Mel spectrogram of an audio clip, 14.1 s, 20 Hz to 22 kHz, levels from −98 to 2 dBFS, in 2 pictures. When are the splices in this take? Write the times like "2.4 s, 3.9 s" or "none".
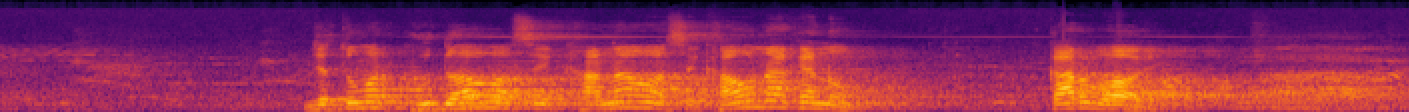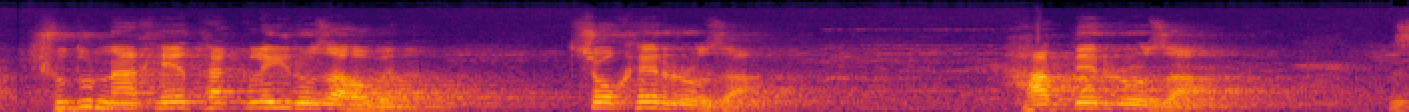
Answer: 7.1 s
